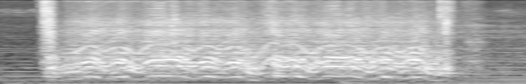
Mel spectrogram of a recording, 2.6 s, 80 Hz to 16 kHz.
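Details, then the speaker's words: Abandoned 1975 GMC Sierra Grande with a 250 ci straight-six, after a faulty cable was fixed; the starter engages cleanly and turns the engine over for about two seconds without firing, with the carburetor still to be replaced and spark not yet sorted. Normal starter cranking. "I am going to turn this over just to see if the starter engages"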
